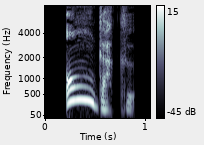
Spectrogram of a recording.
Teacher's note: High, low on N and stays low.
